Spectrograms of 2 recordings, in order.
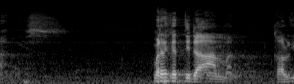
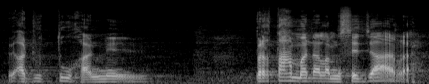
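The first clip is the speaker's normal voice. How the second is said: ordinary talk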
